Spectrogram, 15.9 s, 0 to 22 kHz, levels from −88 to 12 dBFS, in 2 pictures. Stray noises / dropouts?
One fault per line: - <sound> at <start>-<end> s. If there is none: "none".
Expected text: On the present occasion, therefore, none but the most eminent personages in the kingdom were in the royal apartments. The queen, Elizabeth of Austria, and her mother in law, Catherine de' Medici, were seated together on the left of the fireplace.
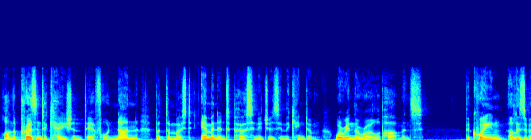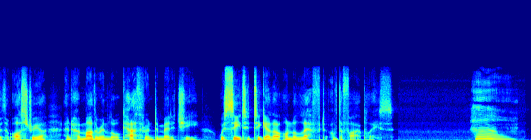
- sigh at 15.0-15.7 s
